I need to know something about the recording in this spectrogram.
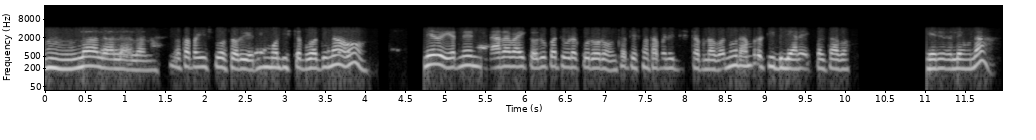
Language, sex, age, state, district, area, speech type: Nepali, female, 60+, West Bengal, Kalimpong, rural, conversation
